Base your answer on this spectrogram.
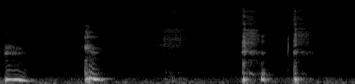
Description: Every time I cough or clear my throat, Ruby chatters at me.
